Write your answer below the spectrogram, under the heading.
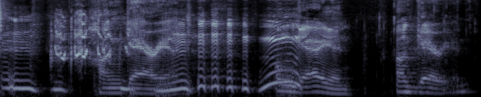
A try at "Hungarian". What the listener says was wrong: Nah, nigga, you can't pronounce the H in that. Hungarian.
